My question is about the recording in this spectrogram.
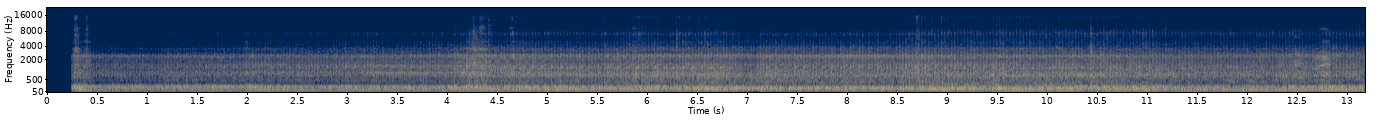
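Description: Diesel farm tractor engine running steadily under load as it pulls a tine cultivator through the soil, ploughing the field.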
